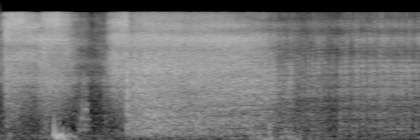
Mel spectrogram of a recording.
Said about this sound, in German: Kohlendioxid ist eigentlich ein ganz harmloses Gas. Es brennt nicht, es riecht nicht und es ist ungiftig. Jeder, der mal eine Sprudelflasche geöffnet hat, kennt es.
